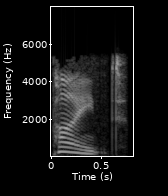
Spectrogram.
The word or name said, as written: pint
